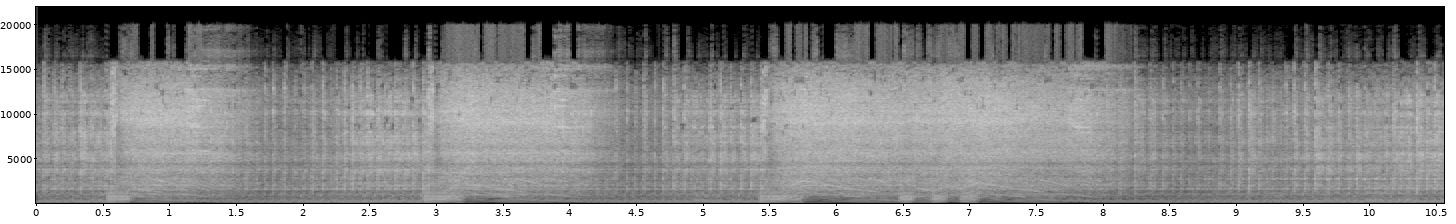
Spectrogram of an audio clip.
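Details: Stihl chainsaw that had been hard to start and bogging, after adjusting the carburetor idle and low-speed screws: crisp throttle blips snap up to a high scream and drop cleanly back to a steady idle, now running healthy.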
